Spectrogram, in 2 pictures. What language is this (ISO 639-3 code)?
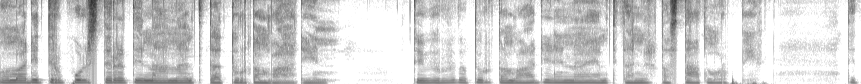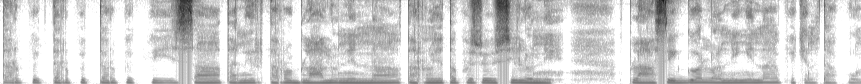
tqp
